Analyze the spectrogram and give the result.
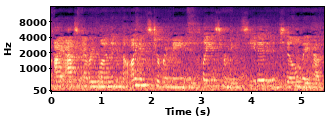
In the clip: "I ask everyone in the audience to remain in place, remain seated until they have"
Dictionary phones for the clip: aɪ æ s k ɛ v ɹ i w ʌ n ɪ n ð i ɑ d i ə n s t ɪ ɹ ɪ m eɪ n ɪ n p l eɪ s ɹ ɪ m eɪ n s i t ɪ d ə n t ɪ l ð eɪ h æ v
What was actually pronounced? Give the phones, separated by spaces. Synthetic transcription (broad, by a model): aɪ æ s k ɛ v ɹ i w ʌ n ɪ n ð i ɑ d i ə n s t ɪ ɹ ɪ m eɪ n ɪ n p l eɪ s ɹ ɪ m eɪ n s i t ɪ d ə n t ɪ l ð eɪ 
